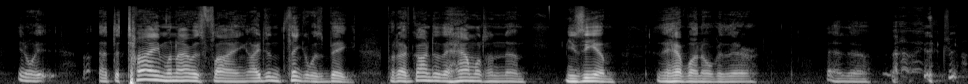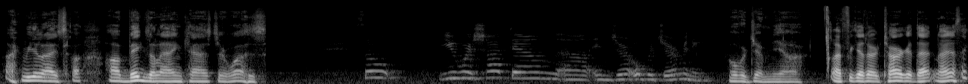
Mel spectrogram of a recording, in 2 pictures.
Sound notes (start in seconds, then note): 8.8 chuckles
